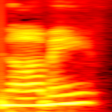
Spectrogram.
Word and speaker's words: NAMI: were working at NAMI, is that how you pronounce it? I pronounce it NAMI. NAMI. Okay. It goes by both. Okay. People will recognize it either way, probably.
